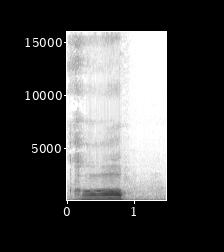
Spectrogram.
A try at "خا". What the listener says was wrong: خوف نہیں، دیکھیے بتایا ہمیں، فا کی ساؤنڈ نہیں آتی ہے خوا میں. خو.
